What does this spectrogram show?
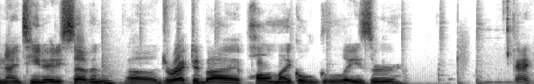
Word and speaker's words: Glaser: directed by Paul Michael Glaser okay I think that's how you say his name probably it's 1s and not two so it's not glass Earth director of something's got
